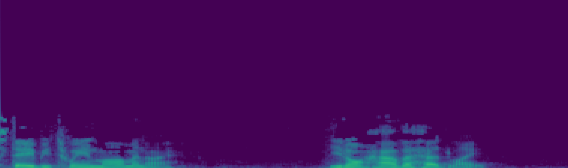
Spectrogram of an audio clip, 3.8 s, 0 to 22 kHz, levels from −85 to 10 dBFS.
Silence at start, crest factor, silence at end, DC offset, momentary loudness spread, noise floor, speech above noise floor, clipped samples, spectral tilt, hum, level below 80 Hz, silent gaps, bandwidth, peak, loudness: 0 s; 20 dB; 0.55 s; under 0.1%; 14 LU; -71 dBFS; 42 dB; under 0.1%; -6 dB/octave; none; -60 dBFS; none; 6.8 kHz; -12 dBFS; -29 LUFS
